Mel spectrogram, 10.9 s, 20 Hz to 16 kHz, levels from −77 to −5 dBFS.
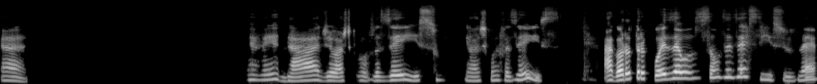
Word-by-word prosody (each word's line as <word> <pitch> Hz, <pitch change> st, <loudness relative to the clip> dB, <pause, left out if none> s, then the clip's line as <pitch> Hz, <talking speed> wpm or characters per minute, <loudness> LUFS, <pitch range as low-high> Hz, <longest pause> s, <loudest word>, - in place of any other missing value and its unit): Hã. 175 Hz, -6 st, -4 dB, 3.0 s
É 215 Hz, -1 st, -6 dB
verdade, 190 Hz, -3 st, -2 dB
eu 175 Hz, -1 st, 0 dB
acho 170 Hz, +1 st, -1 dB
que -, -, -21 dB
eu 185 Hz, -, -11 dB
vou 175 Hz, -, -11 dB
fazer 180 Hz, +3 st, -1 dB
isso, 205 Hz, +1 st, -5 dB, 0.4 s
eu 175 Hz, -1 st, -8 dB
acho 175 Hz, +1 st, -1 dB
que -, -, -13 dB
eu -, -, -8 dB
vou 200 Hz, -, -12 dB
fazer 210 Hz, +4 st, -4 dB
isso. -, -, -6 dB, 0.6 s
Agora 210 Hz, +2 st, +7 dB
outra 260 Hz, +1 st, +5 dB
coisa 235 Hz, +3 st, +5 dB
é 275 Hz, -, +9 dB
o 275 Hz, 0 st, 0 dB
são 295 Hz, +2 st, -5 dB
os 325 Hz, -, -10 dB
exercícios, 260 Hz, -, -4 dB
né. 195 Hz, +5 st, -1 dB
205 Hz, 145 wpm, -24 LUFS, 180-255 Hz, 3.0 s, é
